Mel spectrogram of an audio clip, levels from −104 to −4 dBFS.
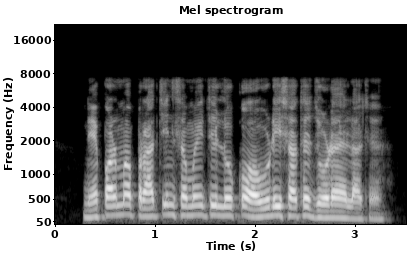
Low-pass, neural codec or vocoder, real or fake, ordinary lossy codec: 7.2 kHz; none; real; none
